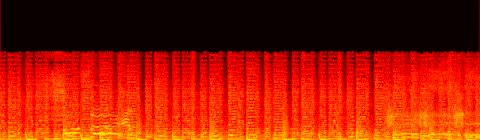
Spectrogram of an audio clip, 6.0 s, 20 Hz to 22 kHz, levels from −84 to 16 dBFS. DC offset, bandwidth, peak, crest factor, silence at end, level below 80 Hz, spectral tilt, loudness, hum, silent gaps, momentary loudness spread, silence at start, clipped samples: under 0.1%; 14 kHz; 0 dBFS; 16 dB; 0 s; -22 dBFS; -4 dB/octave; -16 LUFS; none; none; 5 LU; 0 s; under 0.1%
